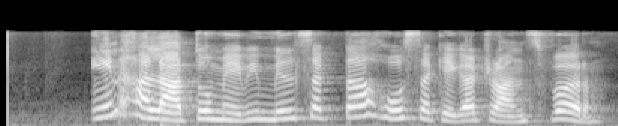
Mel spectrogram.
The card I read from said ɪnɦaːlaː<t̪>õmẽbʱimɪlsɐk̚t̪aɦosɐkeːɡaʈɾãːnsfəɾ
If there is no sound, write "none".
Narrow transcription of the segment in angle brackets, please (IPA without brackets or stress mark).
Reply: t̪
